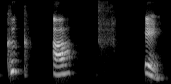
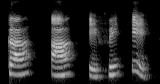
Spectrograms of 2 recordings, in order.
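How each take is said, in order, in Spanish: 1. Cada letra se dice como su sonido. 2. Cada letra se dice con su nombre completo. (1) "nosotros decimos el fonema" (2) "No decimos"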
